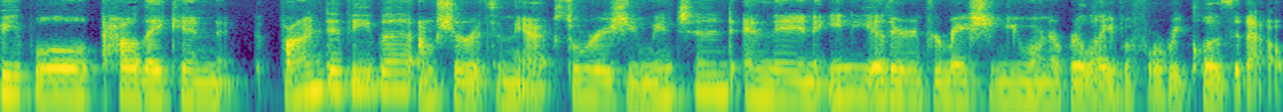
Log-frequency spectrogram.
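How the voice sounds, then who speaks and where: Speaking at a fairly quick pace with hardly any pauses, a woman with a Southern US accent uses lively intonation in a fairly low-pitched voice with a dark, mellow tone. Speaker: podcast host. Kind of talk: podcast interview. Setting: audio-only podcast.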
